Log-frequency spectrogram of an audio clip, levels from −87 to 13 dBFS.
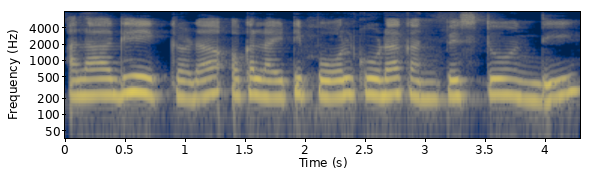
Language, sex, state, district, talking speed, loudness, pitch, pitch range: Telugu, female, Andhra Pradesh, Sri Satya Sai, 110 wpm, -14 LUFS, 225 Hz, 210-230 Hz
